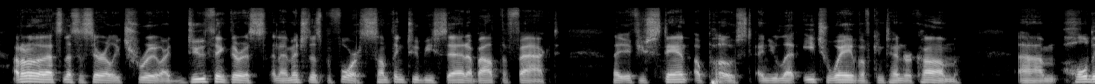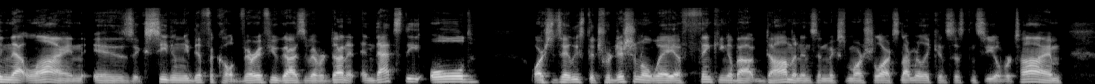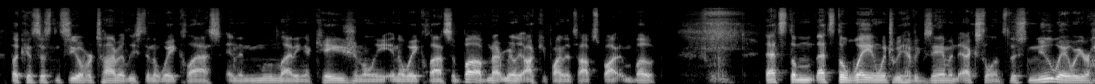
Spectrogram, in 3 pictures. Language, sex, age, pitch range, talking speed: English, male, 30-49, 85-110 Hz, 220 wpm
